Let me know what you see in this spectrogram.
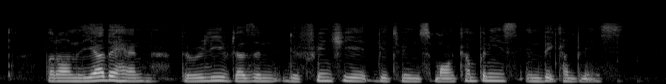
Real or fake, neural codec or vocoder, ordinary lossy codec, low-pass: real; none; none; 7.2 kHz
